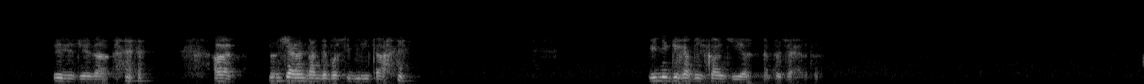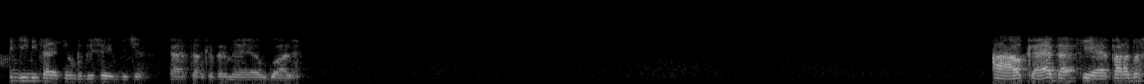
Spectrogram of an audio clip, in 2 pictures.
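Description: From start to finish the speech carries the GSM full-rate codec's character: a buzzy, gravelly roughness from coarse pulse-driven excitation, heard within a narrow 300 Hz to 3.4 kHz telephone band. The sound fits the 13 kbps full-rate coder. Room noise sits about 41 dB below the speech.

Lost GSM frames occur at 1.02–1.10 s, 2.72–2.77 s, 7.48–7.65 s, 11.44–11.55 s, 13.06–13.15 s, 15.40–15.50 s and 22.08–22.22 s, lasting 40 to 160 ms. Each gap is bridged by repeating the last good frame, giving a brief rough, metallic ring. The 160 ms gap at 7.48 s rings longest.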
